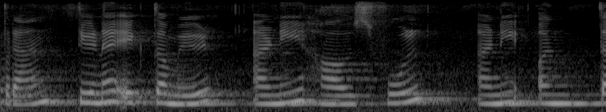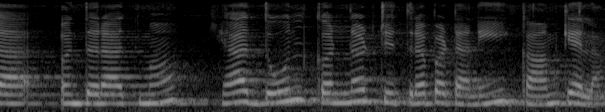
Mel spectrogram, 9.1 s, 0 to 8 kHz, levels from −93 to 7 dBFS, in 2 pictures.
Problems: none marked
